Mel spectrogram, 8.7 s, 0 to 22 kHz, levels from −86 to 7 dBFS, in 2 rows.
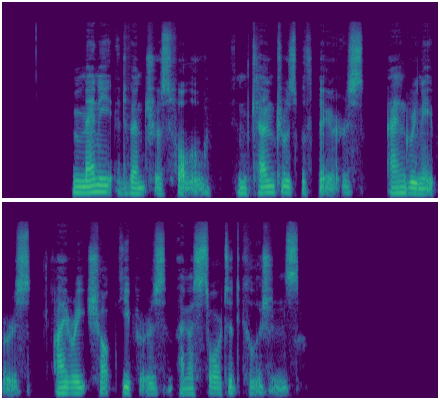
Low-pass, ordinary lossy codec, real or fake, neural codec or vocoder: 14.4 kHz; none; fake; codec, 44.1 kHz, 3.4 kbps, Pupu-Codec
